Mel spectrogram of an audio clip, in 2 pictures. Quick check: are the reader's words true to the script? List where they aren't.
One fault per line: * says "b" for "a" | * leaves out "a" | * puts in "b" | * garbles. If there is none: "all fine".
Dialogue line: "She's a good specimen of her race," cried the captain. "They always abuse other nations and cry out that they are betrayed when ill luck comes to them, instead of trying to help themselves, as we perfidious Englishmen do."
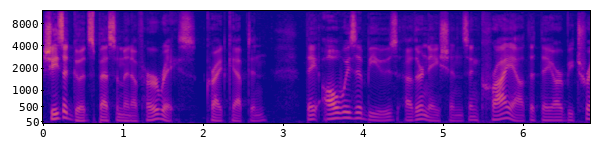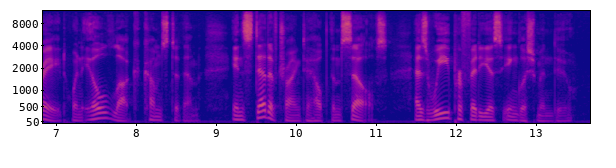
* leaves out "the"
